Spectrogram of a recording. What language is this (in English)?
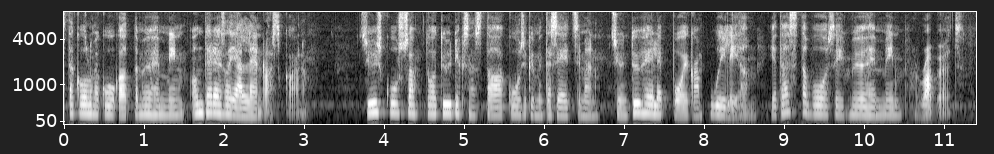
Finnish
